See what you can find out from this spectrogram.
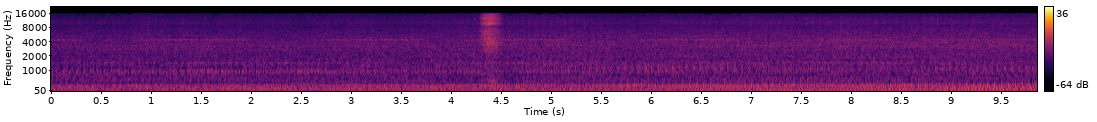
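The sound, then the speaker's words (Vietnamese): A loud tractor engine chugs and rumbles steadily as the tractor passes by, its heavy low drone holding throughout, with a brief sharp hiss cutting through midway. No one speaks. “Tiếp tục nha các bạn, cái xe máy cày nó kêu lớn tiếng quá, xe cải tiến.”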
